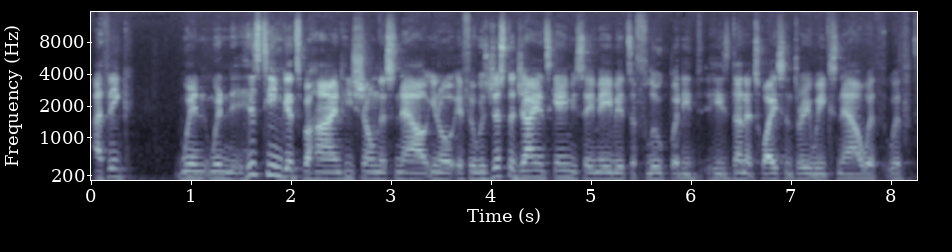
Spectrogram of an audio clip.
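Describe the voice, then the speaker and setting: A man with a middle-pitched voice weighs in as a football editor on a studio sports panel. He reasons through his points in a measured, analytical way, sometimes restarting a phrase. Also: steady tone, a bit bright. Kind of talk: studio sports talk show.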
